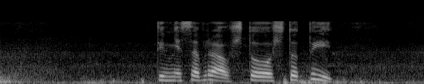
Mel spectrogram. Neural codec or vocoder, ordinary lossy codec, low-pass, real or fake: codec, 16 kHz, 2 kbps, FunCodec, trained on Chinese and English, 25 frames a second; none; none; fake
